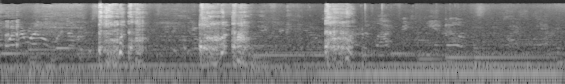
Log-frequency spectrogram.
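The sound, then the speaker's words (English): Hearty coughing from a person who is sick: a few loud, harsh bursts in quick succession over a steady low hum. “You guys hear that? Yeah, that's what you call a hearty cough.”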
